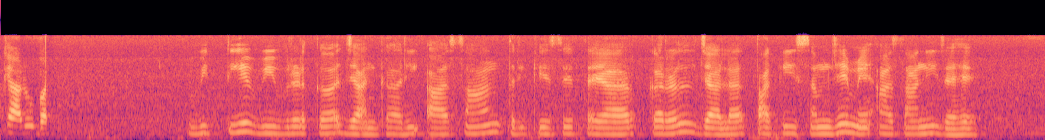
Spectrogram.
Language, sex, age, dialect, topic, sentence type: Bhojpuri, female, 18-24, Western, banking, statement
